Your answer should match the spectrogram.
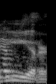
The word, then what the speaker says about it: vivir: make sure your I is an E sound.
